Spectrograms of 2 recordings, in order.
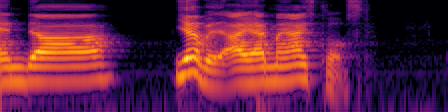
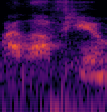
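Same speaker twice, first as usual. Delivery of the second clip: whispering, much quieter. Recounting leaning in close to a guy's ear; retelling a whisper. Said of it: "I whispered in his ear".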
